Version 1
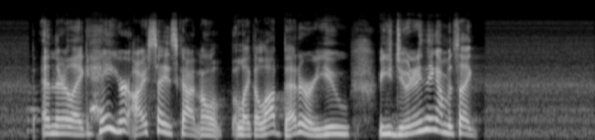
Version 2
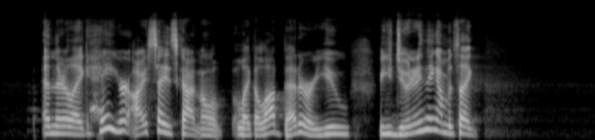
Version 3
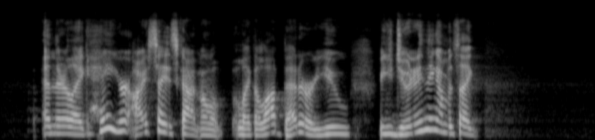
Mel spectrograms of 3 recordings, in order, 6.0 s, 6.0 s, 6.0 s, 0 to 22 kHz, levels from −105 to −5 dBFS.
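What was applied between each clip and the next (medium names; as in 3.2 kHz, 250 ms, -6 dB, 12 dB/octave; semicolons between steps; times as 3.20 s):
three bands expanded up and down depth 100%; trim -5.5 dB
comb of notches 220 Hz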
